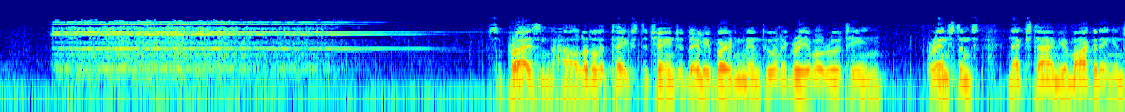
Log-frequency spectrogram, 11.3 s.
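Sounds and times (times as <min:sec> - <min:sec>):
telephone bell ringing: 0:00.5 - 0:04.7
speech: 0:05.0 - 0:11.2.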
